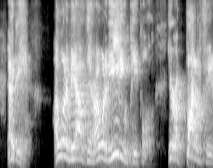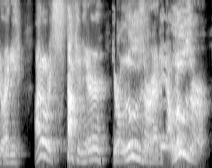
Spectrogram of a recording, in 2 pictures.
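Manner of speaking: very loud, high, belted monster voice rant. Retelling acting out a scene from a script: Venom voice. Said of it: "Venom is kind of, he's kind, he's going".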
